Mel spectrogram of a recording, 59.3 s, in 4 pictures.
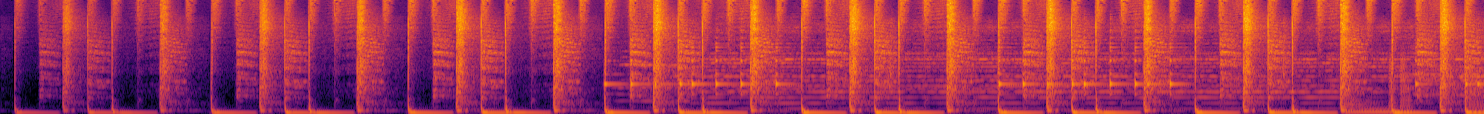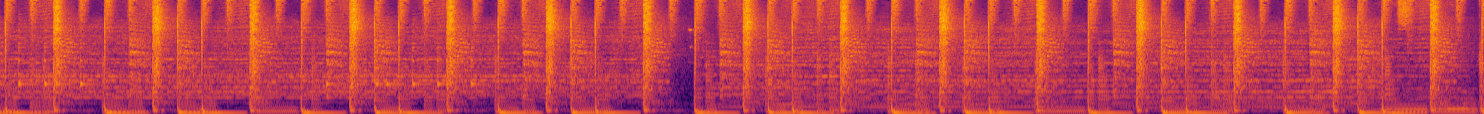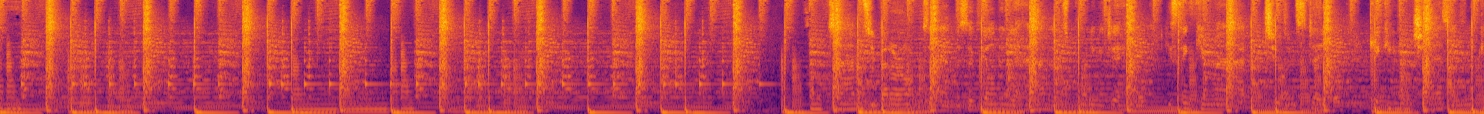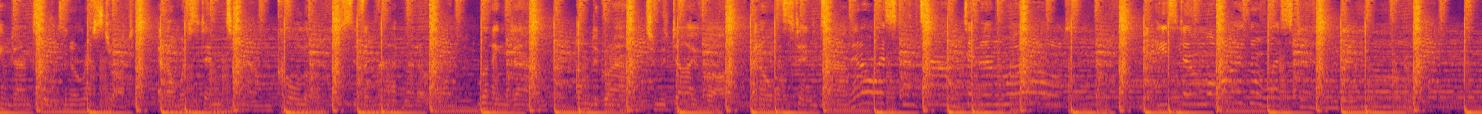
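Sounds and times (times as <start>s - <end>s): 
clean 1980s pop drum beat: 0.0s - 59.3s.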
